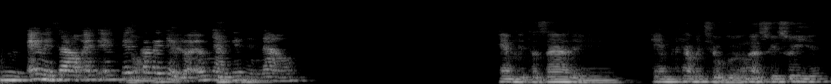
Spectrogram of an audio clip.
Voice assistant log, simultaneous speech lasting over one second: none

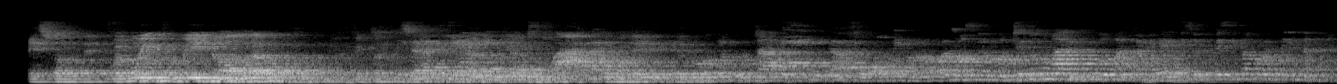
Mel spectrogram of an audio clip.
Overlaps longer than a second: present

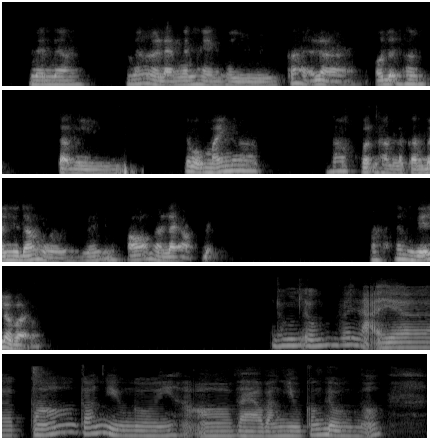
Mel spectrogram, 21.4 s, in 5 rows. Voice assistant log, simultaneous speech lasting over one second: none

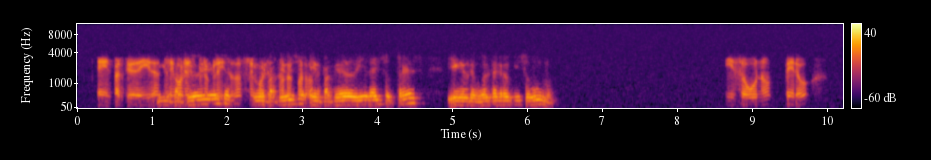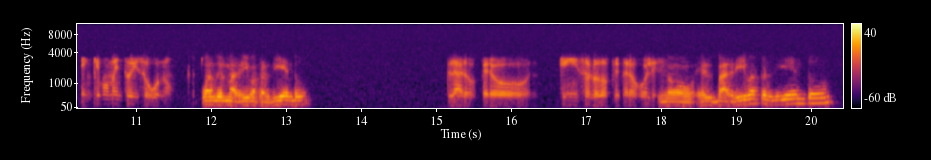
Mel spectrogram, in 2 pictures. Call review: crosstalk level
present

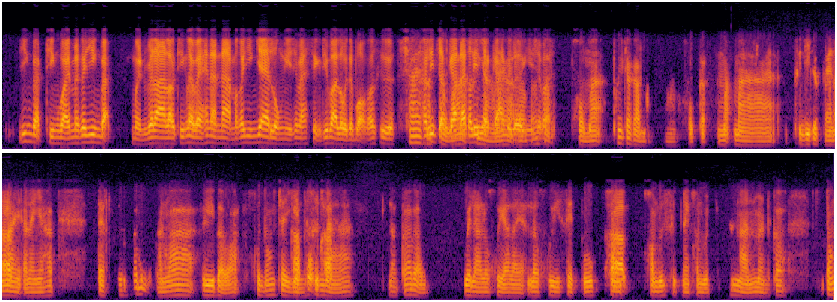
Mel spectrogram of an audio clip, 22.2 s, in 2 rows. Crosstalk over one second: present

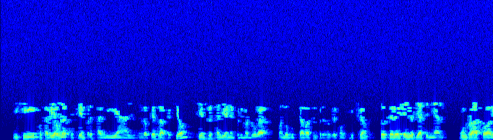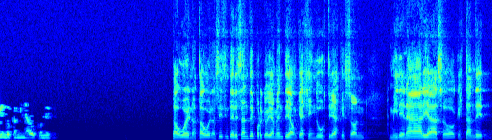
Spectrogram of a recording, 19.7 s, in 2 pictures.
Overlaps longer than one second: none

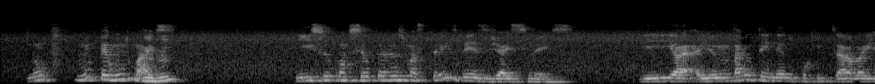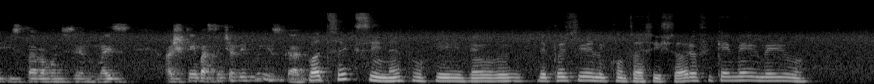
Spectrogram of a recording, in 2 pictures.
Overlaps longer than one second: none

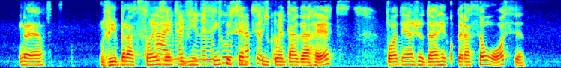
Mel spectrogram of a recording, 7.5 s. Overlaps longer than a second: present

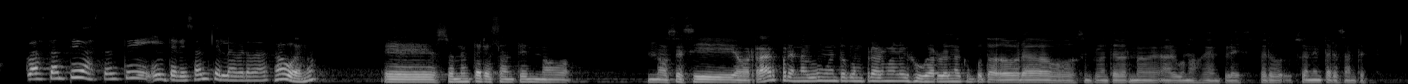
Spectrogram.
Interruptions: none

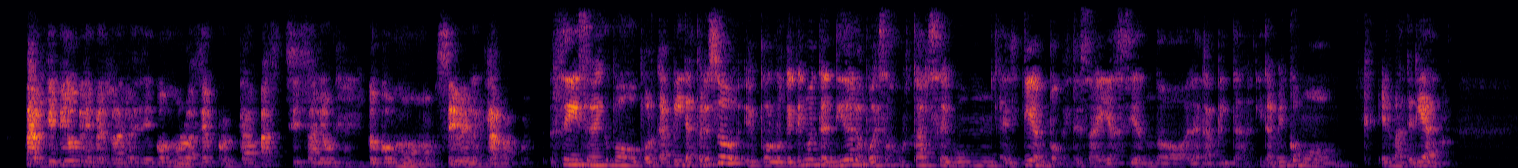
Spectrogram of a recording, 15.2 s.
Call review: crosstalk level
none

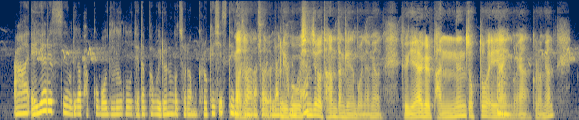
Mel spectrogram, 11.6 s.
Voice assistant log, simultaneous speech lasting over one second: present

